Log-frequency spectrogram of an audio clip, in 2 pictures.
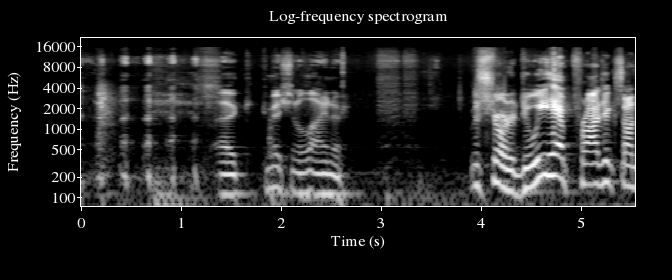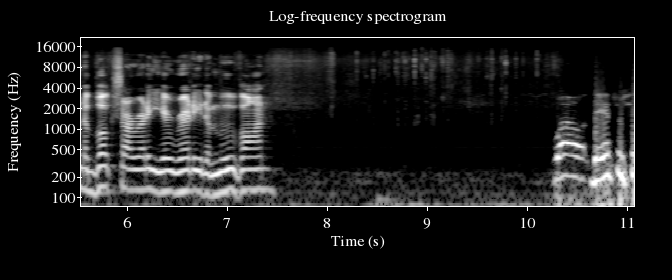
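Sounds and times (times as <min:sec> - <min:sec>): keyboard typing clicks: 0:08.4 - 0:10.2.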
